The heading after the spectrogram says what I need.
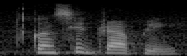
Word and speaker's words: considerably: say consider blee okay say it considerably yes considerably considerably and we emphasize just like nervous is doing the second syllable considerably again considerably look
